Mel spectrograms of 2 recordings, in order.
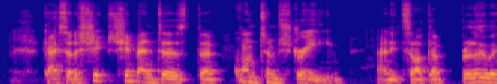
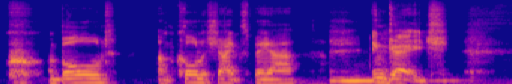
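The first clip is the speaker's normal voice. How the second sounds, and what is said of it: Impression of Captain Picard. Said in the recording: “do an impression of him ... Picard”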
